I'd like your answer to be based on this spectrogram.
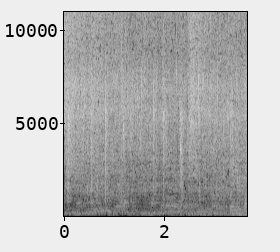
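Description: Fish pieces coated with egg frying in a pan give a close, continuous crackling sizzle dotted with small pops, with no talk over it.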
